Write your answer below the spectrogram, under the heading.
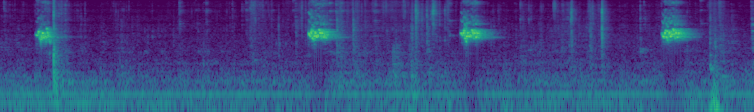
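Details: Happy budgies chirping: four short, sharp, mid-high chirps spaced two to three seconds apart, each a quick bright burst, with light clicks and scratching between them.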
